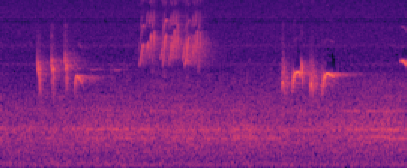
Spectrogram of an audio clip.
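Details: A Brown Thrasher singing in spring near a meadow ridgeline trail at Carpenter Nature Center: loud, bright, seemingly endless phrases of chirpy notes in quick twos and threes, each phrase changing, over a steady low rushing background.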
